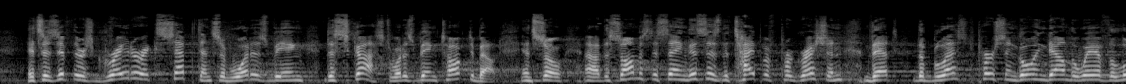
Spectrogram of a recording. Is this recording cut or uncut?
uncut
